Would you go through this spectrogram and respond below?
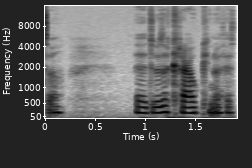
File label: "crawc", Welsh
